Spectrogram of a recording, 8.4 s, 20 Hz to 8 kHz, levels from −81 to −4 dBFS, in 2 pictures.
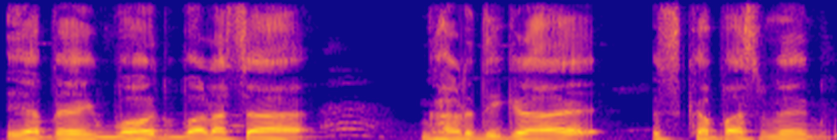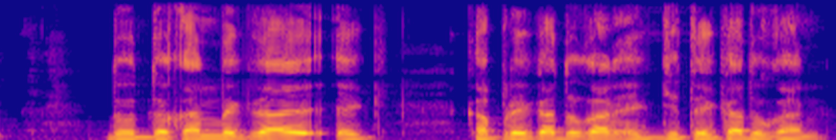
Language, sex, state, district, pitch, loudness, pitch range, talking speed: Hindi, male, Uttar Pradesh, Hamirpur, 145 Hz, -19 LUFS, 135-160 Hz, 195 wpm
